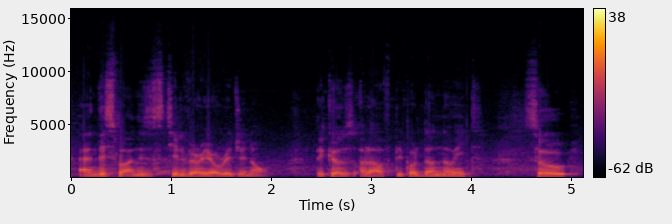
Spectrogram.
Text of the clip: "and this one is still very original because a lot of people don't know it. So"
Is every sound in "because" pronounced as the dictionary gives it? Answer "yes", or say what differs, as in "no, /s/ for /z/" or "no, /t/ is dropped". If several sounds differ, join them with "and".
yes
